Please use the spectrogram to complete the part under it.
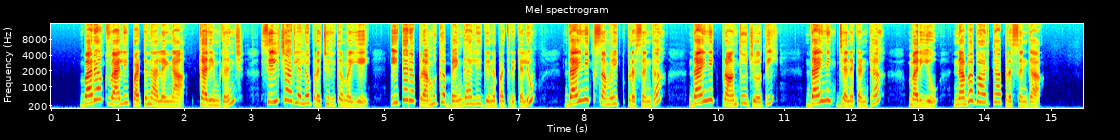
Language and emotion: Telugu, neutral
